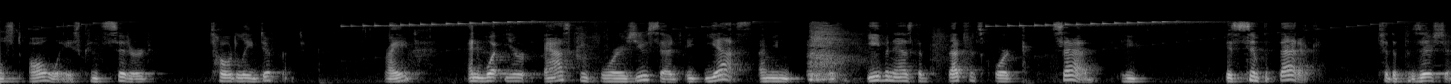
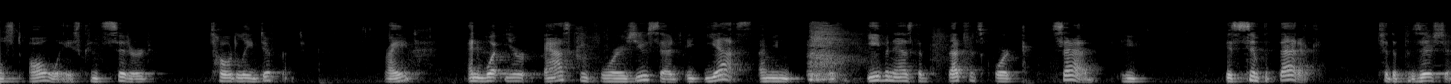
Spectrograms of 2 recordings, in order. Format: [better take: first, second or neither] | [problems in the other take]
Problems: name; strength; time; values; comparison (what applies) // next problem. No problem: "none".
second | background sound (Wind chime / Percussion); 18 dB below the speech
